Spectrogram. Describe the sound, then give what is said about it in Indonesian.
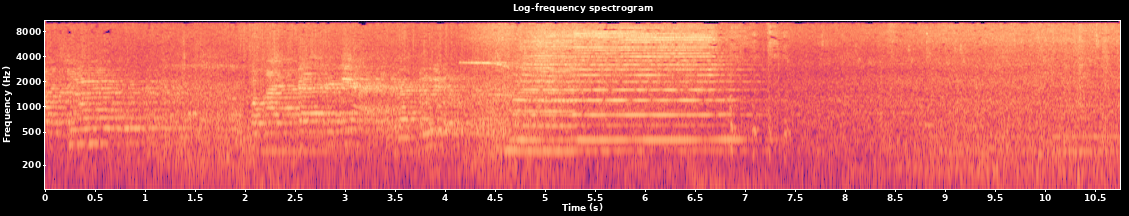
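A passenger train rolls along with a steady rumble as its horn blows a loud, sustained chord midway through before fading back into the continuous running noise. “Tak lama kemudian, kami pun berangkat dengan kereta api.”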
